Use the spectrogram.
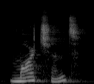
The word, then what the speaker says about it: Marchant: House from his native Philadelphia named Edward Dalton Marchant, M-A-R-C-H-A-N-T.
